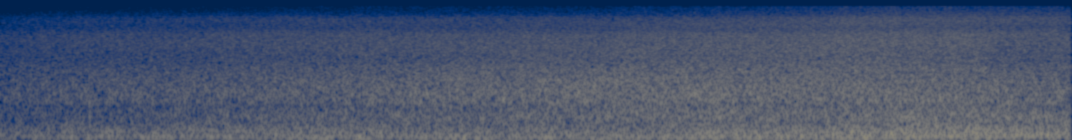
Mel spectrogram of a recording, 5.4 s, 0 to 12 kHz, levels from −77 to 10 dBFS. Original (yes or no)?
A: yes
